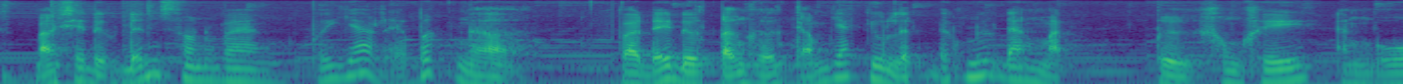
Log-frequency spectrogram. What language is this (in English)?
Vietnamese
